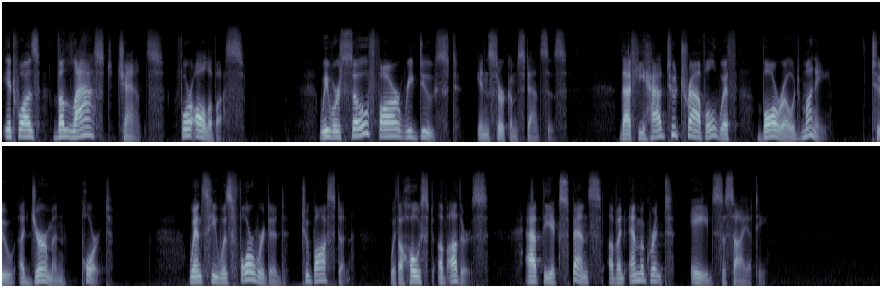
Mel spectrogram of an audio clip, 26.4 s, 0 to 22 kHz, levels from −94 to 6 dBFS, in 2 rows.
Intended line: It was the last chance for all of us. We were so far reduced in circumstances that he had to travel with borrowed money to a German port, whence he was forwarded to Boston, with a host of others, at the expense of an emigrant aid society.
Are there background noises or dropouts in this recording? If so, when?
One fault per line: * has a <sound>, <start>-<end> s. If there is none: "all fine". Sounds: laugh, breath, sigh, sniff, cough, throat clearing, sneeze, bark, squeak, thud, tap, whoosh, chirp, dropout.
all fine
